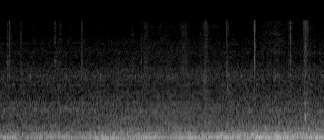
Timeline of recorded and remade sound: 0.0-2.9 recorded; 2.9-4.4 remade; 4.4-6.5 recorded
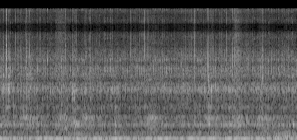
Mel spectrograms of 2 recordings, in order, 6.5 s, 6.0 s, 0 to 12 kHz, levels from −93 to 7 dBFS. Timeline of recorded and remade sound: 0.0-0.8 recorded; 0.8-2.1 remade; 2.1-3.8 recorded; 3.8-5.0 remade; 5.0-6.0 recorded

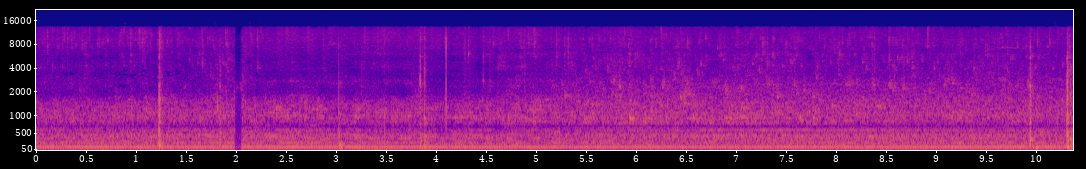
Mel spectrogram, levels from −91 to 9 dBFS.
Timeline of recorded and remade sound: 0.0-2.3 recorded; 2.3-5.4 remade; 5.4-10.4 recorded

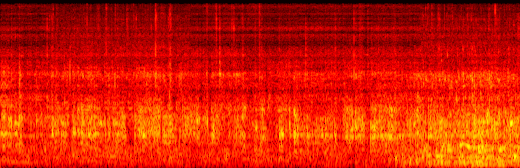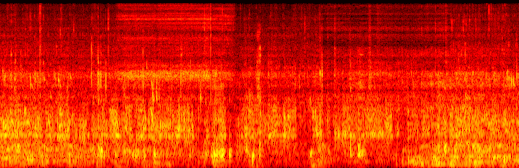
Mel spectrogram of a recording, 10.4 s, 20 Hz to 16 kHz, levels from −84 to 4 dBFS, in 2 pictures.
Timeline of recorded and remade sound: 0.0-0.5 remade; 0.5-1.9 recorded; 1.9-4.2 remade; 4.2-8.4 recorded; 8.4-9.7 remade; 9.7-10.4 recorded

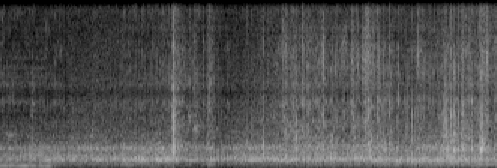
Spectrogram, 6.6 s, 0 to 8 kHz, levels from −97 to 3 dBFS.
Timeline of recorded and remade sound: 0.0-0.9 remade; 0.9-1.5 recorded; 1.5-3.1 remade; 3.1-3.7 recorded; 3.7-6.6 remade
